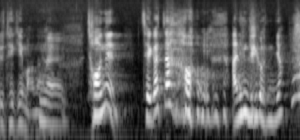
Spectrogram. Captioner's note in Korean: 웃음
